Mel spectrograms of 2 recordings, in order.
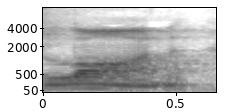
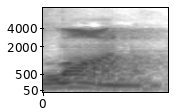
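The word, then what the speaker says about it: ln: so common you know we just simply use lawn okay pronounces just as lawn okay as the one you would have outside of your grass so those are really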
